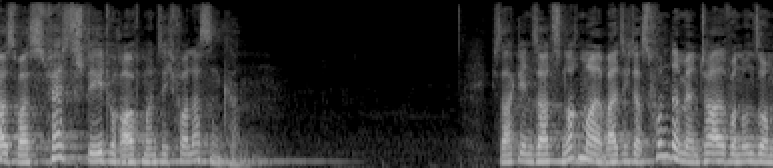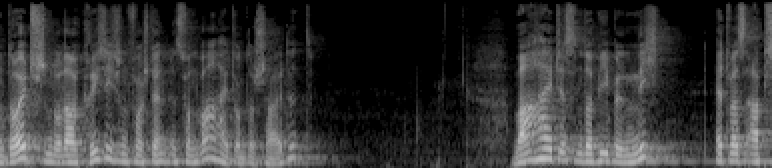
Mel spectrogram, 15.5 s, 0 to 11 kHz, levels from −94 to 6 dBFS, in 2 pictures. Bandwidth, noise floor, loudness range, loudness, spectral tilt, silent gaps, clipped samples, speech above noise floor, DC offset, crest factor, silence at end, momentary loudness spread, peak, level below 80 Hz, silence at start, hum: 10.5 kHz; -75 dBFS; 11 LU; -28 LUFS; -6 dB/octave; none; under 0.1%; 47 dB; under 0.1%; 20 dB; 0 s; 11 LU; -8 dBFS; -68 dBFS; 0 s; none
